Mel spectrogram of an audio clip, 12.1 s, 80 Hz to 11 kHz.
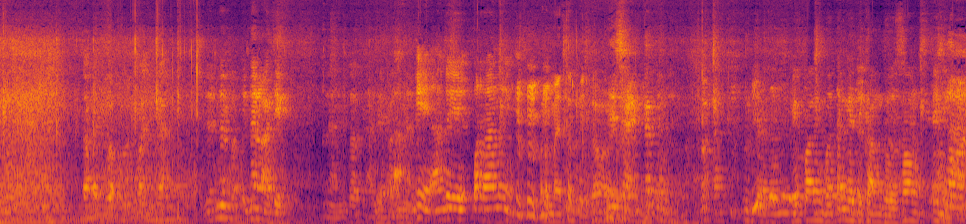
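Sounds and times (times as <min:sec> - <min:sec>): men talking indistinctly: 0:00.9 - 0:12.0.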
